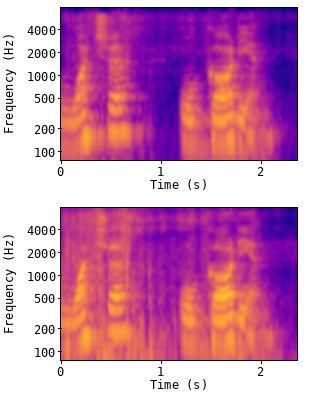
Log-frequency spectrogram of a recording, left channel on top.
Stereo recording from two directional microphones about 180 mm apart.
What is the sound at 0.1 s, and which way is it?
Speech, 15° left (ahead or behind).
